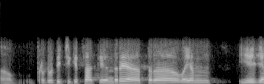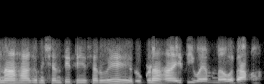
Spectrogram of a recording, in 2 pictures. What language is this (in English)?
Sanskrit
